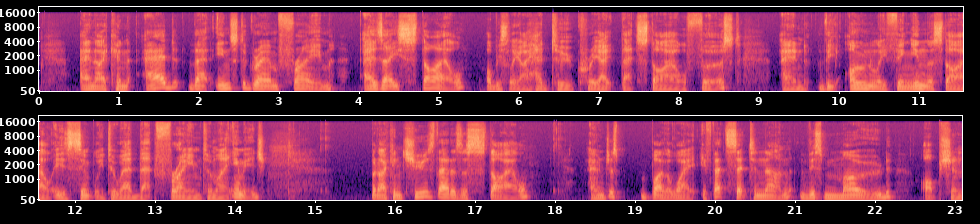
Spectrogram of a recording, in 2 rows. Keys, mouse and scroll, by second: 2.0 click, 15.1 click, 18.0 click, 19.4 click.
